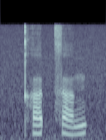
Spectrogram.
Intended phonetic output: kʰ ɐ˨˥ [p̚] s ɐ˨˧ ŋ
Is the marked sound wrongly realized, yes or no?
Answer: yes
